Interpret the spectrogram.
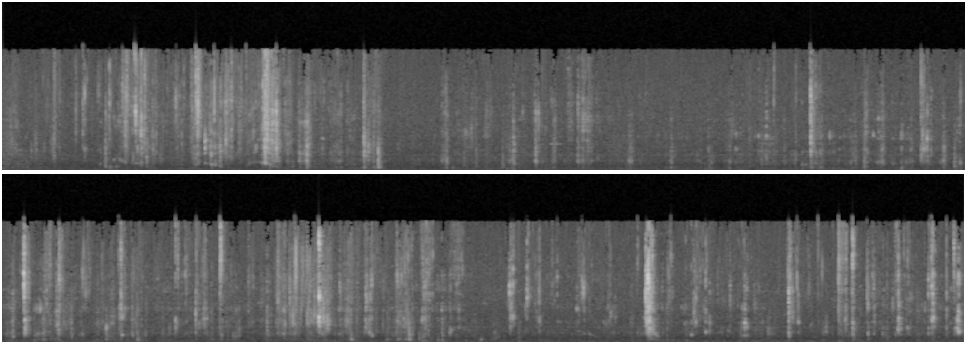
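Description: A person biting and chewing crispy fried chicken, with irregular sharp crunches of the breading.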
